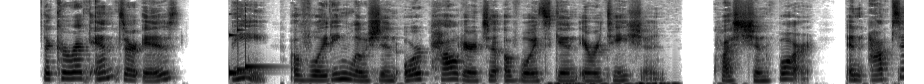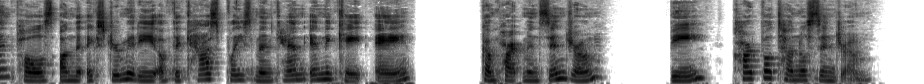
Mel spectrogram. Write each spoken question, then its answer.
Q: An absent pulse on the extremity of the cast placement can indicate A, compartment syndrome, B, carpal tunnel syndrome.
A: The correct answer is A, compartment syndrome.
